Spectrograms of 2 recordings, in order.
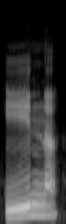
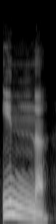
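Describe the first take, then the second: First: The opening vowel sound is dragged out. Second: The opening vowel sound is crisp, not dragged. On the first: The speaker calls it wrong. "jangan sampai kita membaca dengan menyeret bacaan uh, daripada huruf hamzah" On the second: The speaker calls it right. "kita harus memberi hak pada huruf hamzah, kemudian baru masuk kepada huruf nun"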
